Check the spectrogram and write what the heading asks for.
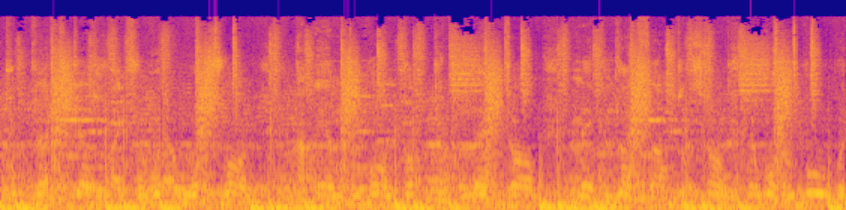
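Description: A hip hop track playing: a drum beat with a rapped vocal over it.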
